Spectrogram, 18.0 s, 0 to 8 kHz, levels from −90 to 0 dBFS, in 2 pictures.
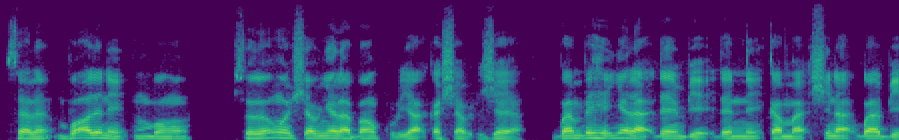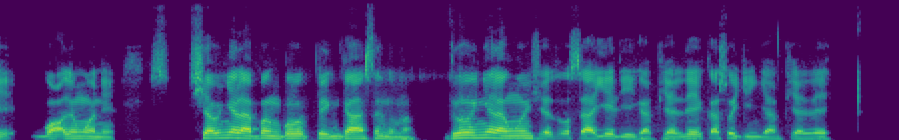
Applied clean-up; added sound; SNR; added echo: neural mask model Resemble Enhance denoiser.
